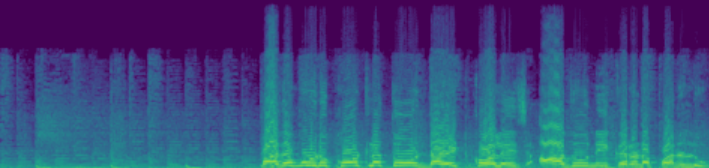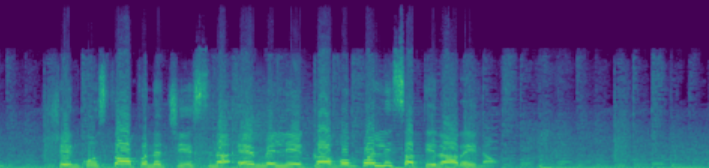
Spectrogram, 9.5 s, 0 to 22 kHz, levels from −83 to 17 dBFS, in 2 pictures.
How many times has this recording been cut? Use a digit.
1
